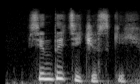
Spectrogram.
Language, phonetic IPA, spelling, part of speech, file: Russian, [sʲɪntɨˈtʲit͡ɕɪskʲɪj], синтетический, adjective, Ru-синтетический.ogg
- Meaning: synthetic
